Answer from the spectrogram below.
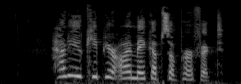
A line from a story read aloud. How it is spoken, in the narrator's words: He blurted out, determined to solve at least one mystery today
